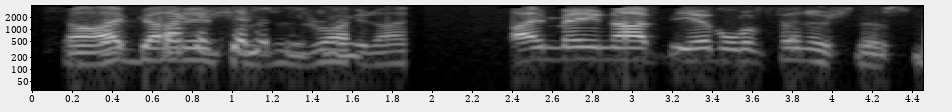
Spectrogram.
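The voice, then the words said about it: Hoarse, strained voice. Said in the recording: “My voice is, last night I lost it completely”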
